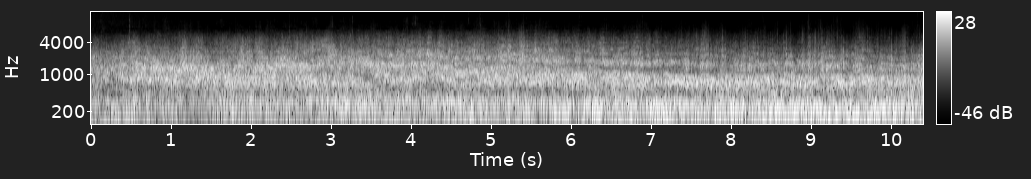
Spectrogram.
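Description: A BAE Hawk jet trainer's turbofan engine running steadily as the jet flies past, a continuous loud jet noise. A tone within it dips in pitch about three to four seconds in.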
